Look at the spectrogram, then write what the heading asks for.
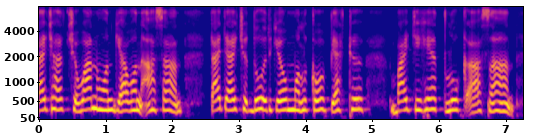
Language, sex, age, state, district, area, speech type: Kashmiri, female, 30-45, Jammu and Kashmir, Bandipora, rural, spontaneous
